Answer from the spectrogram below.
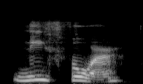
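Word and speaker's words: Nicéphore: It's not pronounced nice, as in very nice. The French way of saying it sounds like niece four.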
